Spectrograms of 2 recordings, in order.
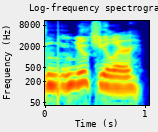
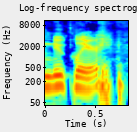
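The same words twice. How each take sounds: First: The middle sounds like 'cue-lar', as nucular. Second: The middle sounds like 'clee-ar', as nuclear. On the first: This is the regional Texas way of saying it. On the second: This is the standard way of saying it.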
